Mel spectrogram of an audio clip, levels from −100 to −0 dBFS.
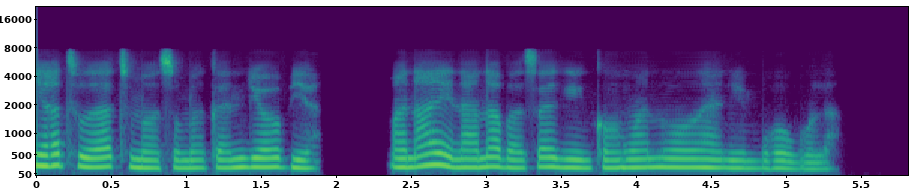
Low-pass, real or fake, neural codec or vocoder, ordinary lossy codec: none; fake; codec, 16 kHz, 0.7 kbps, FocalCodec; none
